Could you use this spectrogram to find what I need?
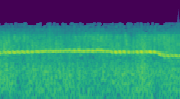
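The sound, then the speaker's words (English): A single long, bird-like whistle, coming from the direction of a light on a mast, holds one steady mid-high pitch for about two seconds, then dips slightly lower at the end, over a soft hissing background with no voices. “Now I suppose you'll tell me a light can whistle like a bird.”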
